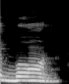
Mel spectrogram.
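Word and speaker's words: bone: एन ई यहां पर ओ के बाद एक कंसोनेंट एन आया है और एन के तुरंत बाद ई आया है तो यहां पर ओ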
